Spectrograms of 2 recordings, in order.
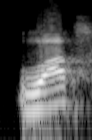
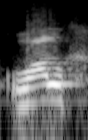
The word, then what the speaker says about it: walk: যেহেতু উই এটা third person singular number নয়, তার জন্য এখানে কিন্তু ওয়াক্স হবে না, এখানে হবে ওয়াক, WALK। উচ্চারণটা কিন্তু ওয়াল্ক বলবা না, ওয়াক বলবা।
